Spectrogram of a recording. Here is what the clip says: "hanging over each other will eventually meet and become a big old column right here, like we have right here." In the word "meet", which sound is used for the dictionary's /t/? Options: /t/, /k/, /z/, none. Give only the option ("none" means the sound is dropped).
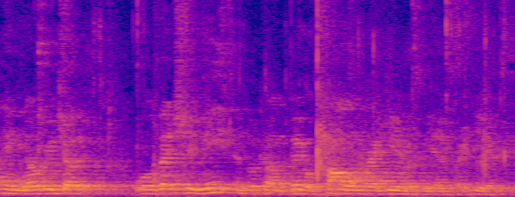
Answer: /t/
